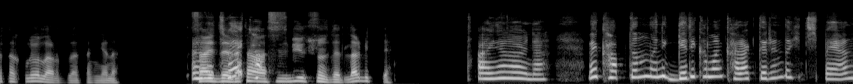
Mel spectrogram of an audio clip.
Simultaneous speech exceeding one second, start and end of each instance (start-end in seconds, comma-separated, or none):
none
